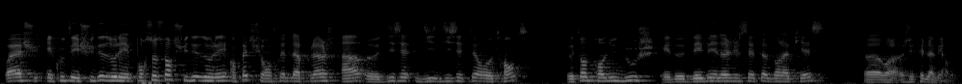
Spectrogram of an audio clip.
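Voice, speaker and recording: A man's voice: on the high side, quick pace, darkish tone, reverberant. A man live-streaming a game, chatting casually and apologizing to his viewers while leaning close to a desk mic in an empty room.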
